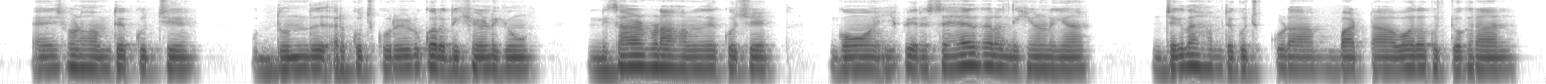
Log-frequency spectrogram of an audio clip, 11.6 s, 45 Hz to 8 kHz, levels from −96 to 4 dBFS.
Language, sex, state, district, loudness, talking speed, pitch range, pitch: Hindi, male, Uttarakhand, Uttarkashi, -34 LUFS, 180 wpm, 120-125 Hz, 120 Hz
